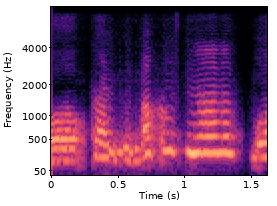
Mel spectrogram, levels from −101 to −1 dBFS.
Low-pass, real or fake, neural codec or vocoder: 7.2 kHz; fake; codec, 16 kHz, 0.5 kbps, FreqCodec, smaller model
